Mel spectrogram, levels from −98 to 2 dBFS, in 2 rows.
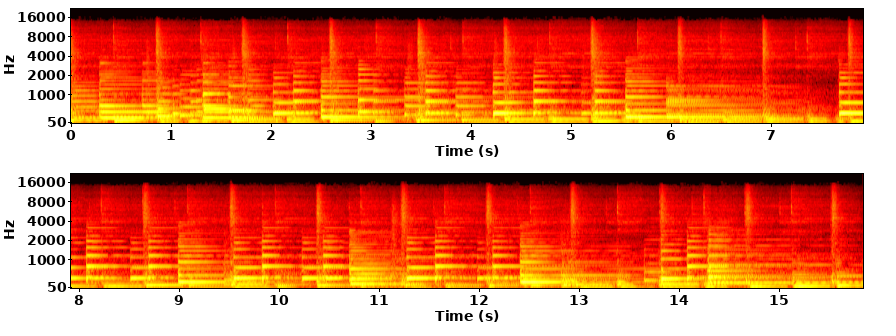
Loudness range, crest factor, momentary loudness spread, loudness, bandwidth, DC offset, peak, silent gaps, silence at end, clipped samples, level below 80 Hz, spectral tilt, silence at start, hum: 2 LU; 14 dB; 8 LU; -23 LUFS; 15 kHz; 0.2%; -8 dBFS; none; 0 s; under 0.1%; -38 dBFS; -6 dB/octave; 0 s; none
